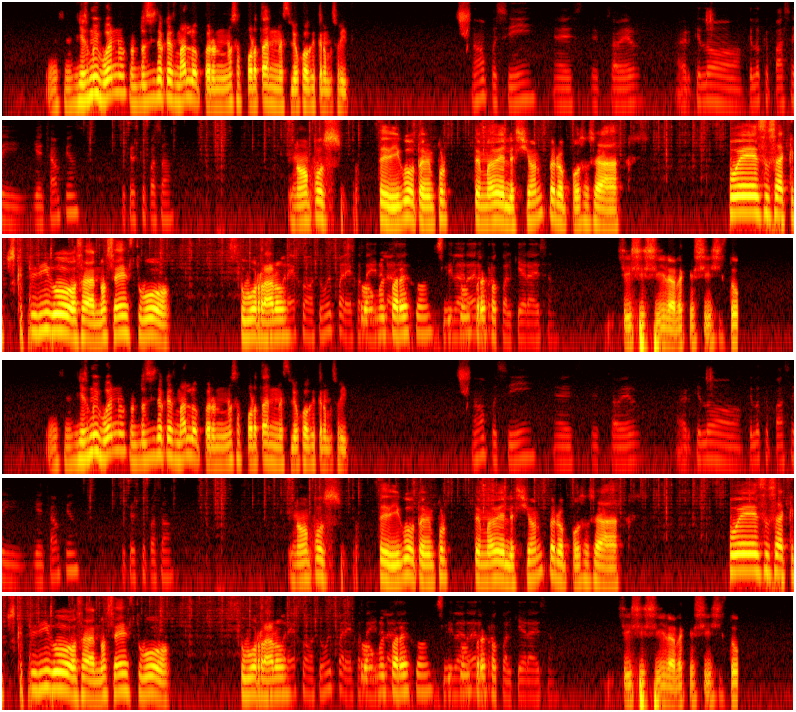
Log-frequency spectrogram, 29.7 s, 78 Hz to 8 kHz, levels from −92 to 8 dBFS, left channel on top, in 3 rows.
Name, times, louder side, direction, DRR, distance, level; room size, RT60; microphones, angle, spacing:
voice 1, 0.6-4.3 5.7-5.8 13.5-14.1 14.6-15.5 15.8-17.6 19.0-21.9 22.8-23.4 24.3-25.8 27.5-29.0, left 3 dB, 30° left, 0.6 m, -22 dB
voice 2, 5.9-8.0 8.4-10.9 11.5-12.0 23.0-24.9 25.3-26.7, left 3 dB, 50° left, 1.8 m, -46 dB
sound 1, 10.9-24.4, left 1 dB, 5° left, 5.2 m, -52 dB
head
